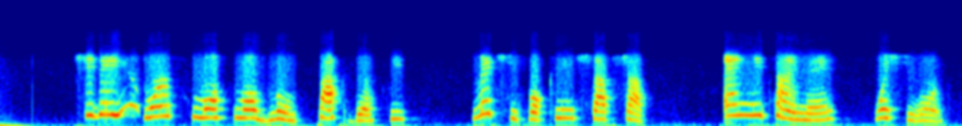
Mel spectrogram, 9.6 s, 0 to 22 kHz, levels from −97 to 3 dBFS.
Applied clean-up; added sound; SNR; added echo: none; none; none; none.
